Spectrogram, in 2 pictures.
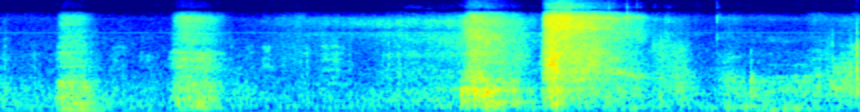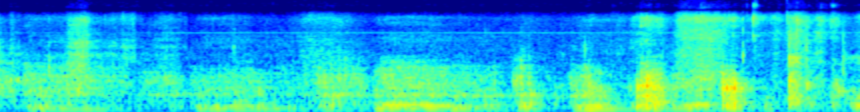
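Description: Two golden retrievers play-growling low and in short spells while tugging on a sock between their jaws, with breathy noises throughout and one louder noisy burst about three and a half seconds in.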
